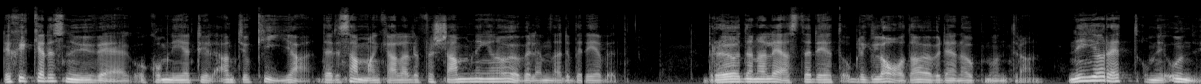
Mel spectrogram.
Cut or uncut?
cut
